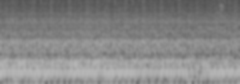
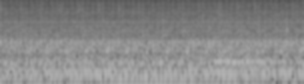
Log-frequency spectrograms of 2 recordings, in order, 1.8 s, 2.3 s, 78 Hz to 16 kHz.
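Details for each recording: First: Mercedes 280 SE: number two lead plugged back in after a test pull and the engine smooths out; steady even idle with no dips or stumbles. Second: Mercedes 280 SE just out of storage, missing and shaking on the road, cylinder-by-cylinder plug-wire pull test at idle: slightly lumpy idle with a regular soft stumble; pulling number two's wire barely changes RPM, so cylinder two is dead.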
